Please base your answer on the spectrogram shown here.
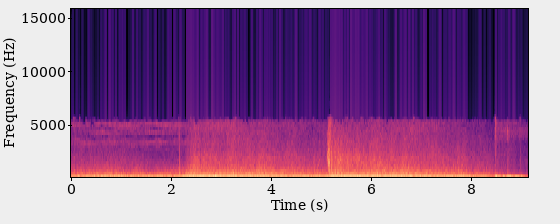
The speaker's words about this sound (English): Magnificent mountains explode as a result of the volcanic pressure beneath them.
